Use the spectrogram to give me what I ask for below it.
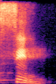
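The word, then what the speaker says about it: سين: Contoh macam huruf sin. Sin dibaca sa. Huruf shin dibaca sya. Dua huruf ni seringkali kadang-kadang tertukar. Okay, nak baca sin terbaca sya. Nak baca sya terbaca sin, sa.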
